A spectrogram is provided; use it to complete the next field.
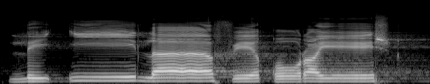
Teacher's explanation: Ila ini panjangnya sama-sama 2 harokat, i 2 harokat, la juga 2 harokat. Keduanya adalah mad asli.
